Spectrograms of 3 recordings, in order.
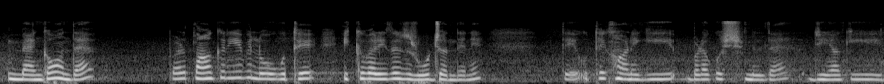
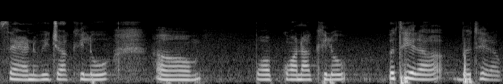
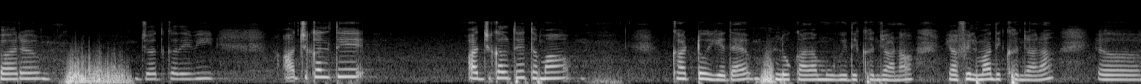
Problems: constant background noise, echo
